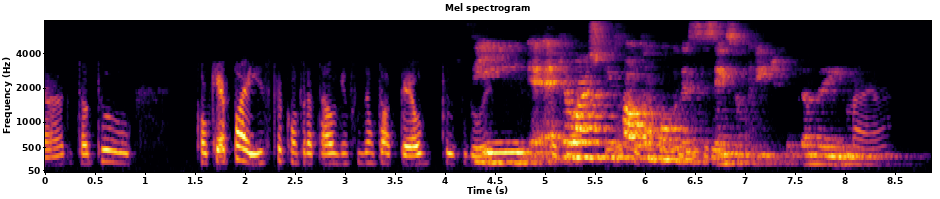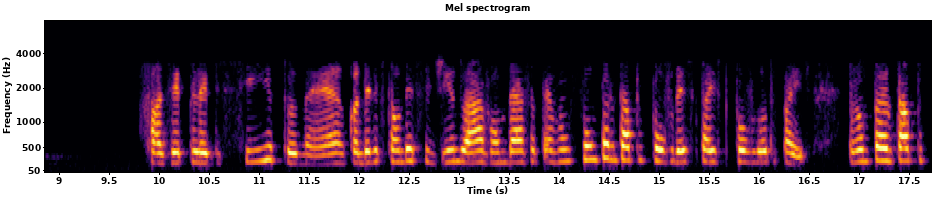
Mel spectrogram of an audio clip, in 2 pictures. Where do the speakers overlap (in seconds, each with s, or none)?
4.3 s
